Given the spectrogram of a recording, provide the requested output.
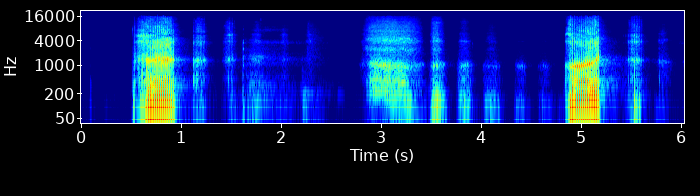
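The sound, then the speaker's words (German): A voice imitates snoring: three loud, rasping snorts about two seconds apart, with faint clicks and short breathy noises in the gaps. No talking. “wenn du einen Partner hast, der schnarcht.”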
